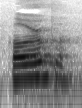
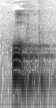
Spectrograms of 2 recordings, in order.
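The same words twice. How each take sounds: First: It is said in a goiano accent. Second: It is said in a manezinho accent. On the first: "O goiano?" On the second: "O manezinho?"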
